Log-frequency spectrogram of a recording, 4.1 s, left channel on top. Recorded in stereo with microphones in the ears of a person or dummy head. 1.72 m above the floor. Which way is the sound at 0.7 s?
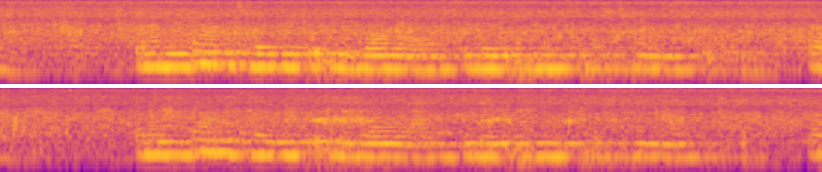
40° left (ahead or behind).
